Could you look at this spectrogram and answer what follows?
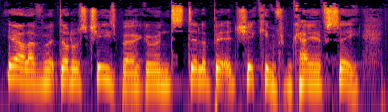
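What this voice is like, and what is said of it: Slightly patronising mocking voice. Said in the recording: “say it in that slightly patronising voice”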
